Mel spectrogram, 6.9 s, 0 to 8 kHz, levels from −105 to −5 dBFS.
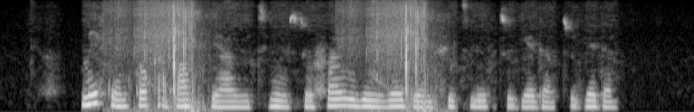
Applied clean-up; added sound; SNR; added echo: none; Chewing, mastication; 4 dB; none.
